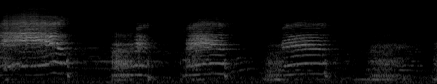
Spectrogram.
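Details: Mother cat calling for her kittens; five meows in quick succession, the first long and loud, the others shorter, some slightly strained and wavering, with a bent, falling pitch at the ends.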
